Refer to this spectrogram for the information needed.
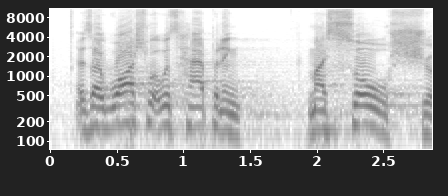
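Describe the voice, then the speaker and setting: With a slight Southern US accent, a man talks at a fairly quick pace and fairly high pitch with ordinary pitch variation. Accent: slight Southern twang. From US South, Appalachian mountains. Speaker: pastor. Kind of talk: inspirational talk. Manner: halting, with fillers and repeated words.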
